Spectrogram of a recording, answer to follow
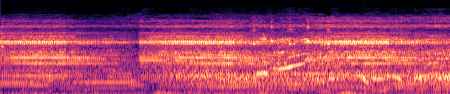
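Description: A cartoon tablet's electronic warning alarm: a steady, high-pitched tone that starts under a second in and holds, over background music.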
